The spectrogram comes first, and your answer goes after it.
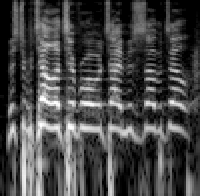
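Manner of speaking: loud, high club emcee call; announcer hype. Real, not acted. Host sending off the comic, loud announcer hype.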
